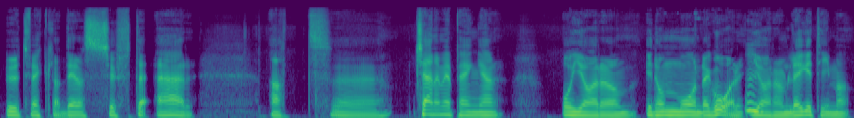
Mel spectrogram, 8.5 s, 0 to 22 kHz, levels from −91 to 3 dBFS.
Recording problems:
none

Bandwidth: 16 kHz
